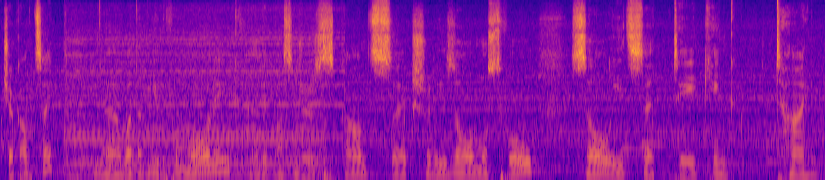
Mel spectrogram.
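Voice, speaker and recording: A man's voice: mid-range voice, expressive, measured pace, over loud music. A man hosting a flight simulator video, giving methodical step-by-step commentary in a hesitant delivery.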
